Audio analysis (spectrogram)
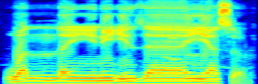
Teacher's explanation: Yang pertama huruf sin dan yang kedua huruf ro ya. Pertama kita baca huruf sin sukunnya lalu diikuti dengan suara ro sukun. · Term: dua huruf sukun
